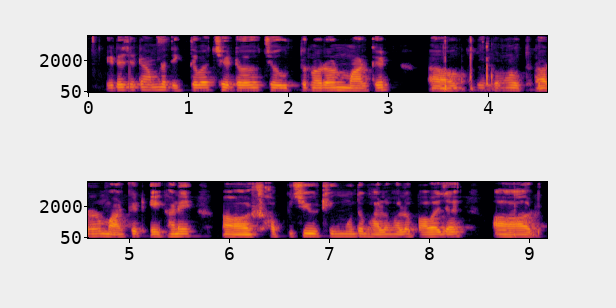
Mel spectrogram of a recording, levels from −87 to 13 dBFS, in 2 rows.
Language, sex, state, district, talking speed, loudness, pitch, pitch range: Bengali, male, West Bengal, North 24 Parganas, 135 wpm, -18 LUFS, 125 Hz, 115-130 Hz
